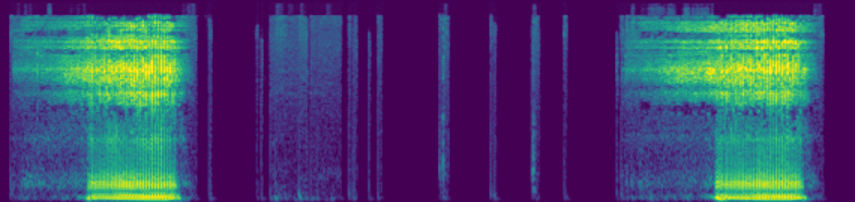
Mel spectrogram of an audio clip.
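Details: Rottweiler puppy snoring in its sleep, two long, deep, rattling snores about five seconds apart, separated by quiet breaths and small soft clicks.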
